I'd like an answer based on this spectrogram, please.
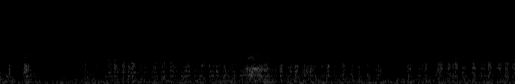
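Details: Hedgehog snoring while asleep in a box put out for it in a garden, one of a handful of friendly visiting hedgehogs; a fast, steady run of soft low pulses, like a small pump working, with a slightly louder swell midway.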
